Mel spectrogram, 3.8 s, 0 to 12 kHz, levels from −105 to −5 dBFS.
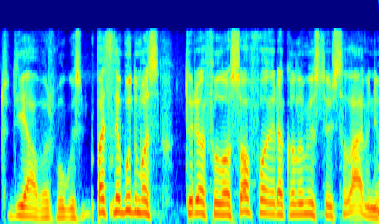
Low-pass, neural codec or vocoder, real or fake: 7.2 kHz; none; real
